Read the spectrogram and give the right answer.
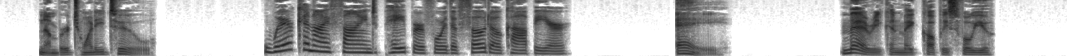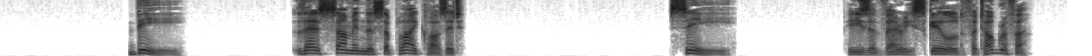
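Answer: B: There's some in the supply closet.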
